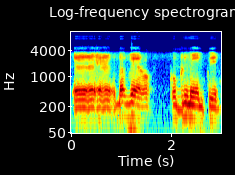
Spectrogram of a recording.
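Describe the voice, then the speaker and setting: A man in his thirties, a guest athlete, talking eagerly but haltingly by phone. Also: lowish voice, steady tone. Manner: enthusiastic, halting. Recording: tinny phone line.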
